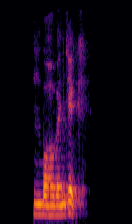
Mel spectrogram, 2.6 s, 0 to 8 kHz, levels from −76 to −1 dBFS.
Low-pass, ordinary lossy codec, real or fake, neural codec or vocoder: 7.2 kHz; Opus, 32 kbps; real; none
